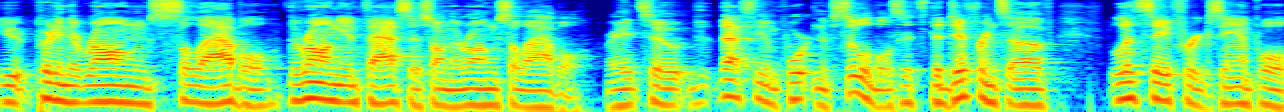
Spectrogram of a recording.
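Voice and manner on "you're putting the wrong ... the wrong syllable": ordinary delivery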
